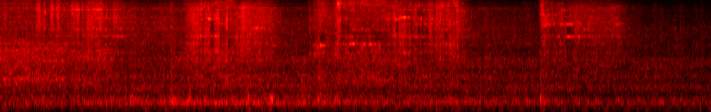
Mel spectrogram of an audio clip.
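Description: Train locomotives pass at Harriman Junction, Tennessee, a loud continuous rumble of rolling wheels and rail cars with faint squeals and clicks, close and steady throughout, with no talking.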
